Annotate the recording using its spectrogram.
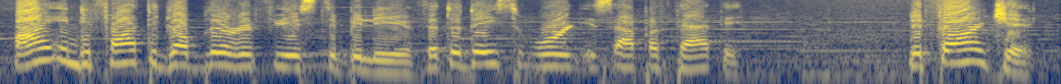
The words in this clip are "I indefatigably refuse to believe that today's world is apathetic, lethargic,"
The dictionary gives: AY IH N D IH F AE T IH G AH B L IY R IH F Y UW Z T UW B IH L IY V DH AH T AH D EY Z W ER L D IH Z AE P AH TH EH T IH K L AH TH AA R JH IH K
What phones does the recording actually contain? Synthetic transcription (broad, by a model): AY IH N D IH F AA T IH G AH B L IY R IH F Y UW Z T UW B IH L IY V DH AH T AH D EY S W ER D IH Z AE P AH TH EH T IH K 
